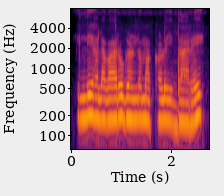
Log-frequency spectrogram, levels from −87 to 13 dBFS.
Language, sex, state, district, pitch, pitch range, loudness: Kannada, female, Karnataka, Bidar, 175 Hz, 170-185 Hz, -15 LUFS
